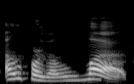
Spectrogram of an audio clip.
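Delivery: loud, slow "oh, for the love"; doctor fed up with the therapist, a loud drawn-out sigh of words; exasperated. Retold or imitated. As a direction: throw it out in exasperation.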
